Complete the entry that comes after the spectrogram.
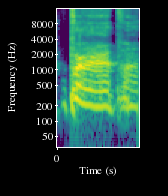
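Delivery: loud, high brassy "brr"; imitated theme noise. Retelling Electro's eyes opening, loud imitated theme blast. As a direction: blare the theme with the lips. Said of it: "his eyes open, he's like".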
